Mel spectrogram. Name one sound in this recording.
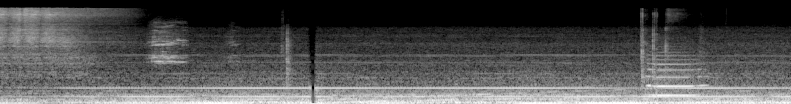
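Train wheels rumble steadily on the rails.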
